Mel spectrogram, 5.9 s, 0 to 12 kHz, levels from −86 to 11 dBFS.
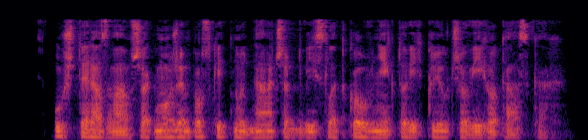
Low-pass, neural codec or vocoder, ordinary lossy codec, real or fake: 7.2 kHz; none; MP3, 64 kbps; real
